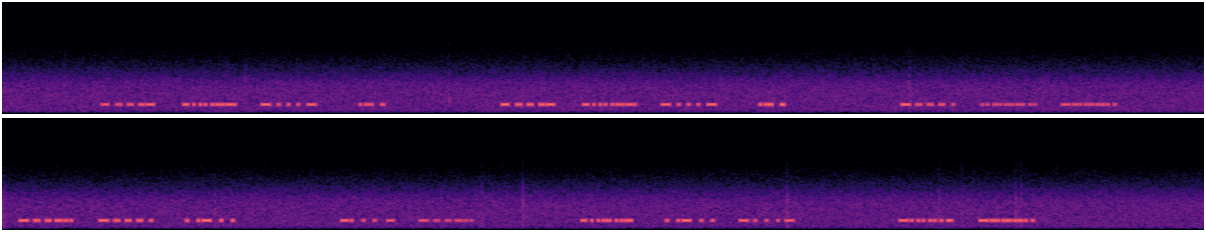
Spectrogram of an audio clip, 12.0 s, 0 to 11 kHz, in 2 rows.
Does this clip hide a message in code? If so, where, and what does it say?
Yes: Hellschreiber (Feld-Hell, 122.5 baud) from 0.5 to 11.2 s, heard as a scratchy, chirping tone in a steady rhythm, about 980 Hz, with radio static and fading. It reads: AGN? AGN? PSE RPT UR QTH DE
